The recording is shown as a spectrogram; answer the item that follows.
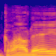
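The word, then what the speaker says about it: Glaude: Here is, I think his name is Gloud. He pronounces it Gloudé.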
